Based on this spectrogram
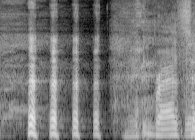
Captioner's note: laughing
